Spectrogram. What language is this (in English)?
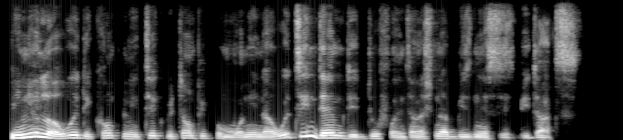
Nigerian Pidgin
